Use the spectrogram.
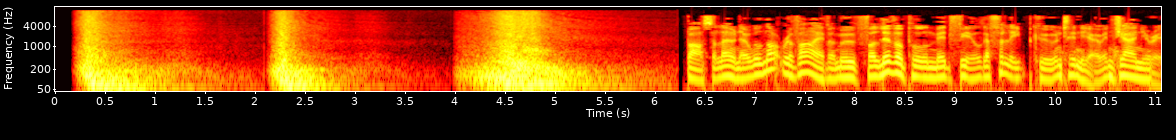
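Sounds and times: deep whoosh sound effects: 0:00.2 - 0:06.2.

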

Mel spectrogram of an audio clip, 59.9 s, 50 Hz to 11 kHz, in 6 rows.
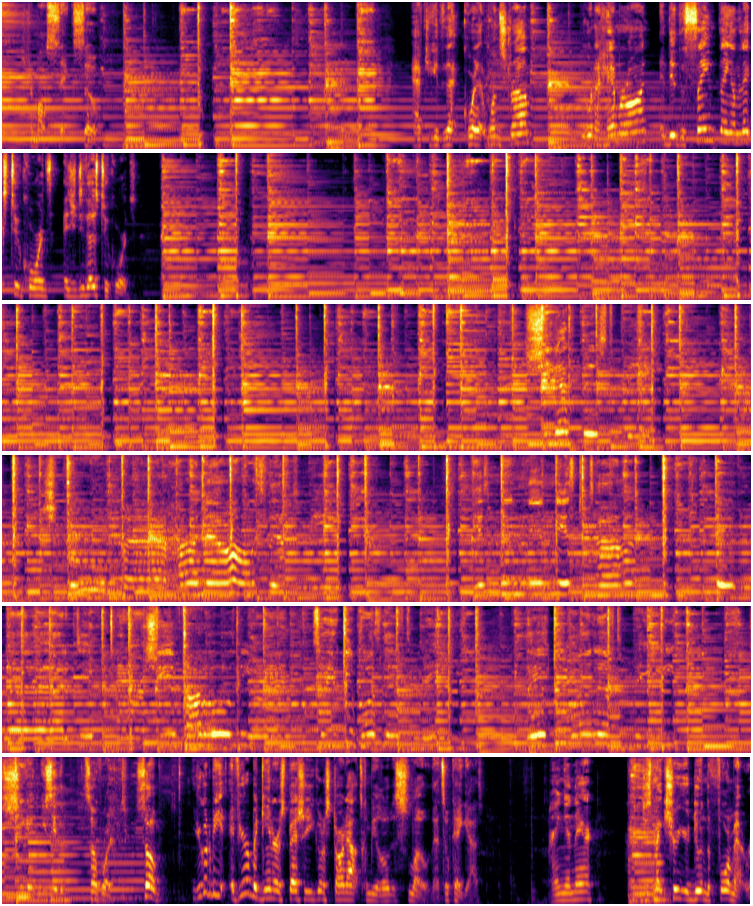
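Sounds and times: acoustic guitar strummed: 0:00.0 - 0:59.9.

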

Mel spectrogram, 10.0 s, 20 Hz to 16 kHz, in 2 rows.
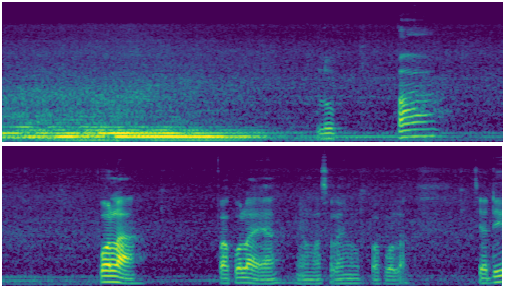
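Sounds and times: vehicle engine humming: 0:00.0 - 0:07.2.

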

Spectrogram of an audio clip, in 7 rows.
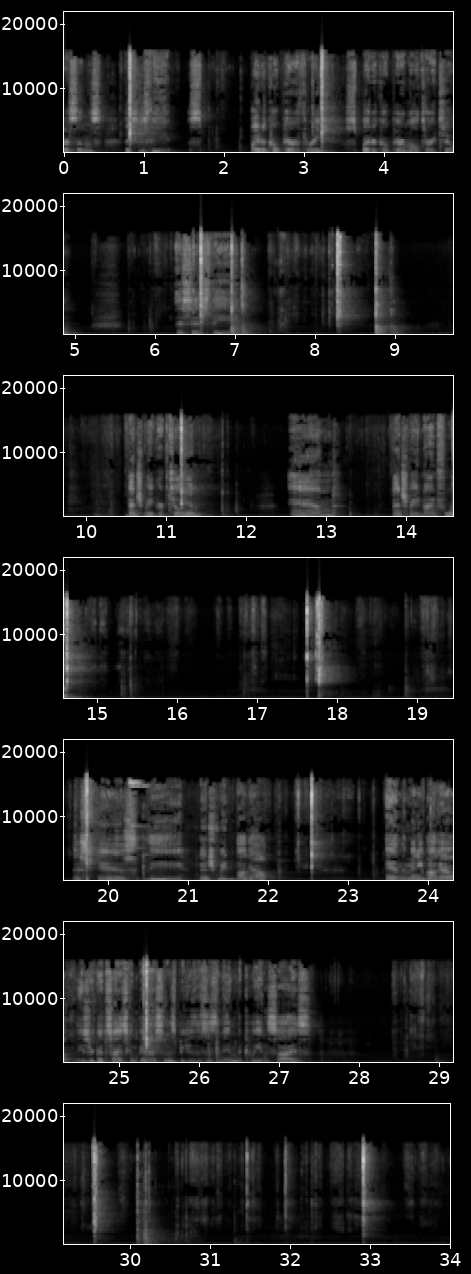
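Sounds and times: folding knife sharp clicks: 0:17.6 - 0:18.0.

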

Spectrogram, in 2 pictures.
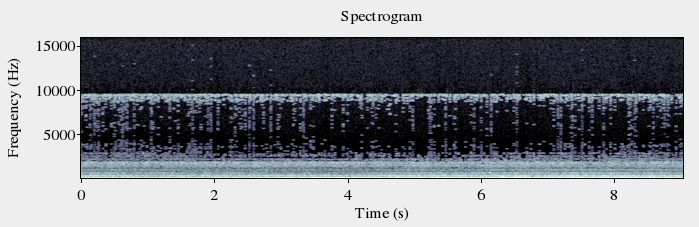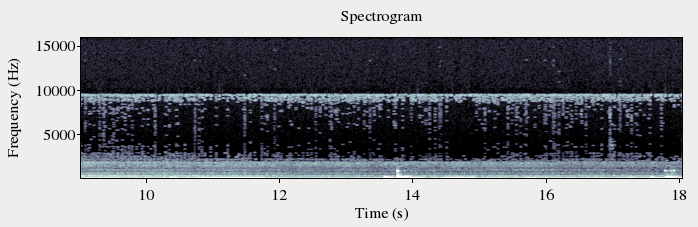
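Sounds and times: steady low rumble: 0:00.0 - 0:18.0.

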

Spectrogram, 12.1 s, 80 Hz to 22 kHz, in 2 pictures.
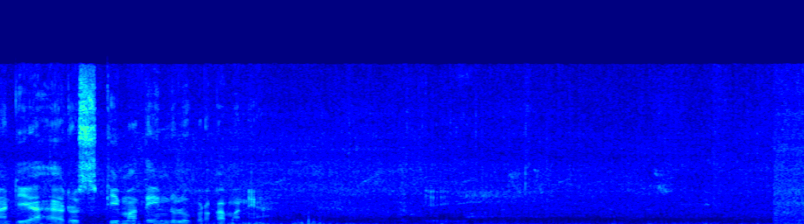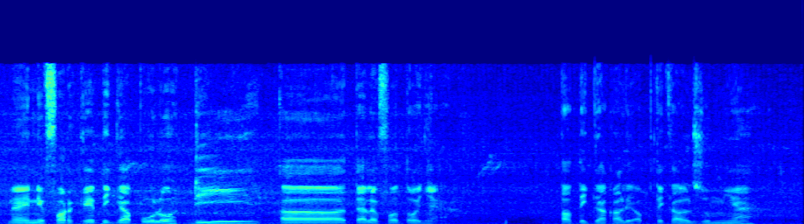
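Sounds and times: low uneven rumble: 0:01.2 - 0:12.0.

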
